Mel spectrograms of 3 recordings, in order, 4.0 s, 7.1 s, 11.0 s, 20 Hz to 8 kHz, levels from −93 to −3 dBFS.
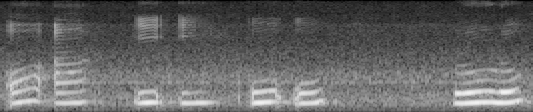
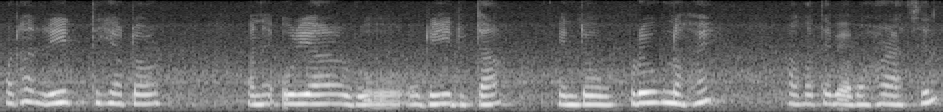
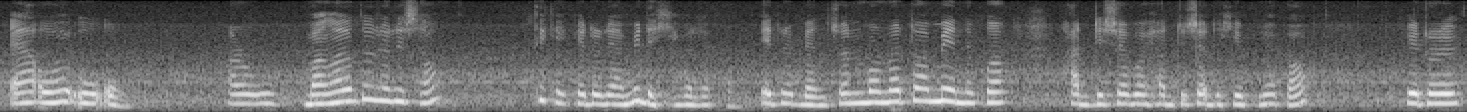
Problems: none marked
